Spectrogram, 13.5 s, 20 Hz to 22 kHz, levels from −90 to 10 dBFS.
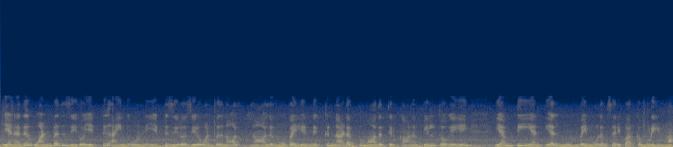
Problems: constant background noise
